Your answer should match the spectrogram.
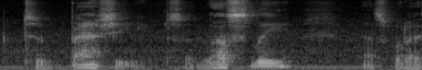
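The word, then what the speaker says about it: tabaxi: of my campaigns um whereas some people like to say a to Backside autopaxi but um it is in fact a South American word and is apparently correctly pronounced to Bashi so lastly that's what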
